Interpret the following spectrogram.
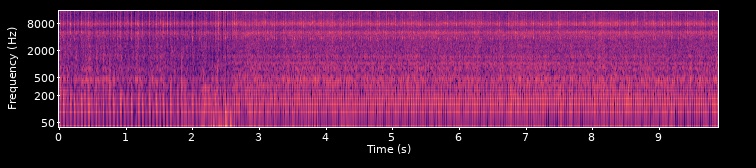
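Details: Ariens 8HP Tecumseh engine on new replacement carburetor after mixture adjustment: single-cylinder pops along at idle and shifts speed partway instead of settling; idle surging, owner says these always surge idling while full throttle is fine.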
